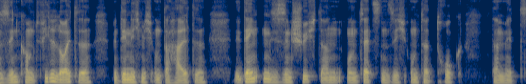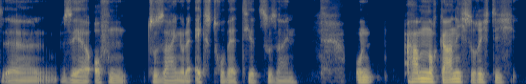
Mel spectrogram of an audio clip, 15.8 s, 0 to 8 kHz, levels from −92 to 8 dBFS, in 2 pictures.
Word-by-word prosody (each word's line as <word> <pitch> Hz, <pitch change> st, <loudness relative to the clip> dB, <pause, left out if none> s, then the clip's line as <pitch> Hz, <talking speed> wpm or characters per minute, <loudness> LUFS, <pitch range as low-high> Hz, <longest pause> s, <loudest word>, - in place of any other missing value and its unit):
Sinn 80 Hz, +5 st, +1 dB
kommt. 85 Hz, -3 st, -2 dB
Viele 115 Hz, +2 st, +2 dB
Leute, 90 Hz, -3 st, +3 dB, 0.3 s
mit -, -, -5 dB
denen 90 Hz, -1 st, +7 dB
ich 85 Hz, -, +1 dB
mich -, -, -2 dB
unterhalte, 80 Hz, +2 st, -1 dB, 0.4 s
denken, 100 Hz, 0 st, +4 dB
sie 85 Hz, -1 st, -3 dB
sind 85 Hz, +1 st, 0 dB
schüchtern 85 Hz, -5 st, -1 dB
und 80 Hz, -2 st, -1 dB
setzen 80 Hz, -, +1 dB
sich 80 Hz, 0 st, -5 dB
unter 85 Hz, -3 st, -2 dB
Druck 85 Hz, 0 st, -6 dB, 0.4 s
damit, 75 Hz, -2 st, -4 dB
äh, 70 Hz, -1 st, -5 dB, 0.3 s
sehr 75 Hz, +4 st, 0 dB
offen 75 Hz, -3 st, -2 dB, 0.3 s
zu 75 Hz, -, +3 dB
sein 70 Hz, 0 st, 0 dB
oder 70 Hz, 0 st, -3 dB
extrovertiert -, -, -1 dB
zu -, -, -4 dB
sein 65 Hz, +1 st, -9 dB, 0.9 s
und 85 Hz, -1 st, 0 dB, 0.5 s
haben 105 Hz, +2 st, +6 dB
noch 100 Hz, -1 st, +4 dB
gar 85 Hz, +1 st, +4 dB
nicht 105 Hz, -1 st, +3 dB
so -, -, -1 dB
richtig 90 Hz, -3 st, -4 dB
85 Hz, 135 wpm, -25 LUFS, 75-90 Hz, 0.9 s, denen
